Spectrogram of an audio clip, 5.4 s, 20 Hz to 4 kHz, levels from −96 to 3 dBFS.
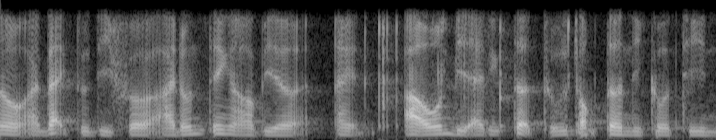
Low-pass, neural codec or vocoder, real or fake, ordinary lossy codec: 3.6 kHz; none; real; none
